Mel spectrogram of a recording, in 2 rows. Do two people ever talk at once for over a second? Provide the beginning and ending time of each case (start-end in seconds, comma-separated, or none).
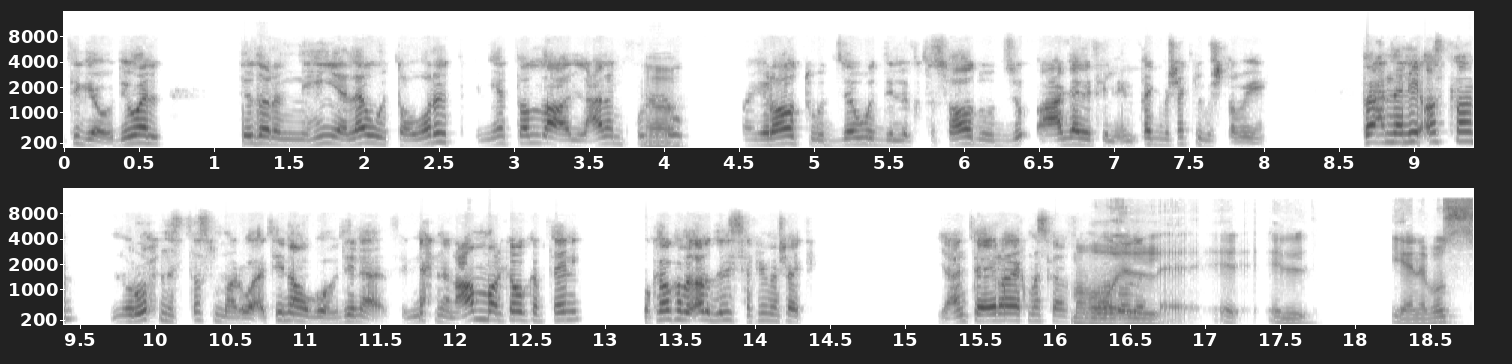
none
